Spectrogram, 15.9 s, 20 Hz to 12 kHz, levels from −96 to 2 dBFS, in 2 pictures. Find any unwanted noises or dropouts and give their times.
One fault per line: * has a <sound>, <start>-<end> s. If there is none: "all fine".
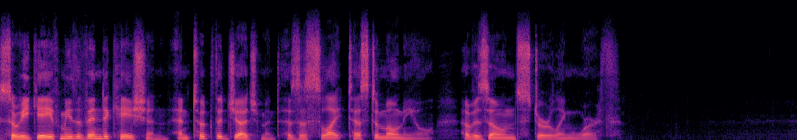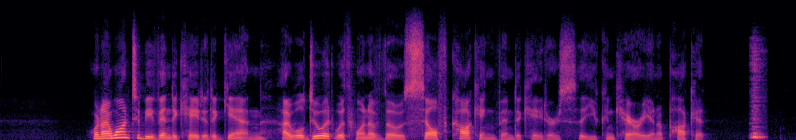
* has a whoosh, 15.5-15.7 s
